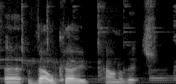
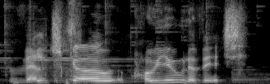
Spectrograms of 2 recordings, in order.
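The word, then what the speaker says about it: Veljko Paunović: Velko Paunovic. – Yes. Exactly how I was going to say. Velko Paunovic.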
